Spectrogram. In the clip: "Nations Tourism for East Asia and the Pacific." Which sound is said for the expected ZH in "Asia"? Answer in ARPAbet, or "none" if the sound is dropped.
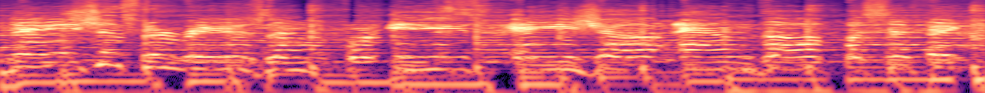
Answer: ZH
